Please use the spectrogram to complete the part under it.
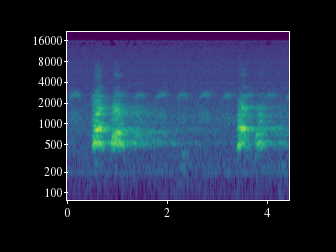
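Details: Rex, a dog in Pyrga, barking at night on 27 February 2018: two quick double barks about three seconds apart, with a steady chorus of short, pulsing frog calls continuing in the background.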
